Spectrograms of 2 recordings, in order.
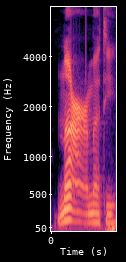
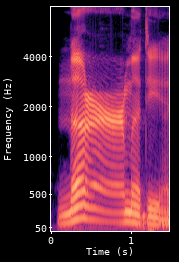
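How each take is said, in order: First: The ain sound is short and held back. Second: The ain sound flows on and lasts long. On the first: The speaker calls it right. "bainiyah harusnya na'mati" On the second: The speaker calls it wrong. "Itu kelamaan. Suaranya mengalir, terlalu mengalir"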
